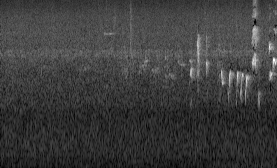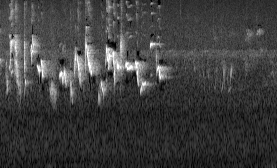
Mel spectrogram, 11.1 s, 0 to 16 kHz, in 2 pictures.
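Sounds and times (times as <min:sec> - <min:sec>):
background hiss: 0:00.0 - 0:11.0
Eurasian blackcap song, Sylvia atricapilla, quick warbling notes: 0:02.4 - 0:09.0.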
